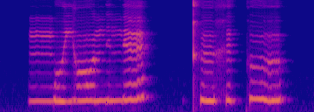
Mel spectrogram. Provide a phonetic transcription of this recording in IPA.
mː o j ɔː n i n ɛ | kʰ ø x ɛ k ɵ

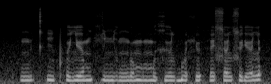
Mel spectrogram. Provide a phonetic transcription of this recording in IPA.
ŋ e kʰ i pʰ ɵ lʲ ɜ m ç ɤ ɲ ɤ ŋ ɵ m o m o xʲ o l b ɵ ɬ y h e s ə l s ɵ ɾʲ ɜ l

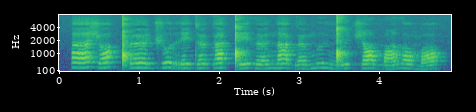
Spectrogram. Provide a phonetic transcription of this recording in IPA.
a˨˩˦ ʒ ɒ˩˥ ǃʰ œ˩˧˩ d͡ʒ o˧˥˧ r e˩˧˩ d œ˩˧˩ ɡ a˧˥˧ ǃ e˩˥ ð œ˨˩˦ n a˧˥˧ ɡ œ˩˧˩ m ɯ˦˥ ŋ͡ǃ ɯ˩˥ t͡ʃ ɑ˧˥˧ m ɑ˨˩˦ ð ɔ˦˨ m ɒ˩˥

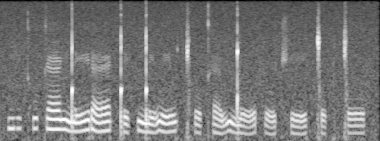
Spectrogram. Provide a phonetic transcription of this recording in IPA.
j i˦ kʰ u˦ k æː˦ ŋ͡ǃ eː˨˦ ɾ æː˨˦ ǃ e˨˩˦ k ŋ͡ǃ e˨˩˦ w eː˨˦ w ǀʰ o˨˩˦ kʰ æ˨˩˦ w ŋ͡ǃ oː˨˩˦ f oː˨˩˦ t͡ʃʰ eː˨˩˦ ǀ o˨˩˦ k ǀ o˦

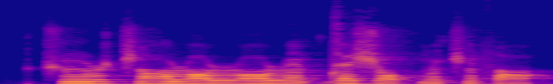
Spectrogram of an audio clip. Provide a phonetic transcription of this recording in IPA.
t͡ʃ ũ ɹ t͡ʃ ɑ̃ ɹ ɒ ɹ ɔ ɹ ɛ̃ p d ɛ ʒ ɔ p b ə̃ t͡ʃ ə̃ θ ɑ

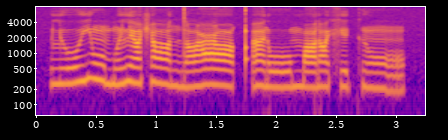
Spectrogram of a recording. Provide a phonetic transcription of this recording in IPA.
lʲ oː j õː b ə̃ lʲ ɑ̃ ʃ ɑ̃ː n d ɑ̃ ʕ ɑː qʼ ɛ̃ ɾ oː m ɑ ɾ ɑ̃ xʲ ɛ kʲ õː

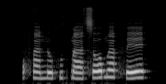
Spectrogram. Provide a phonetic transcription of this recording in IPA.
f ã˨ n o˨ f u˨ k͡p ã˨ s ɔ˨˦ b ã˦˨ f ɛ˨˦

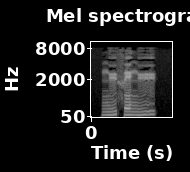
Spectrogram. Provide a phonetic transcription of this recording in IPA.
ŋ y f e ŋ y

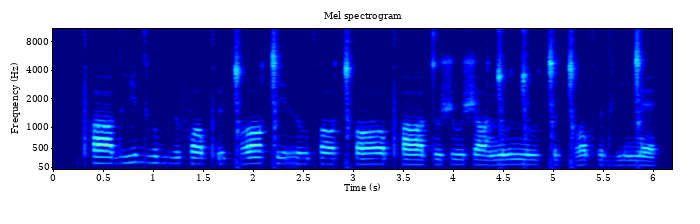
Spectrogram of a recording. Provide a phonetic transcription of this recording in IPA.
pʰ ɒː dʱ i dʱ u bʱ ɯ f ɔ pʼ ʉ ɡ͡ǀ ɔː ǀ i r uː pʰ ɔː ǀʰ ɔː pʰ ɒː t u ʃ uː ʃ ɒː ŋ͡ǀ u ŋ͡ǀ uː ǀ ɯ ɡ͡ǀ ɔ pʰ ɯ dʱ iː ŋ͡ǀ ɛ

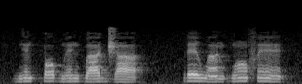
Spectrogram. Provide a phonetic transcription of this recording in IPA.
ɡ ɛ̃˧ k͡p ɔ˧ b ɛ̃˧ ɡ͡b a˧ d͡ʒ a˨ | ɾ ɛ˦ w ã˧ ɡ͡b ɔ̃˦ f ɛ̃˦˨

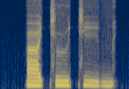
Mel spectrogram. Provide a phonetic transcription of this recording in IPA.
a c ɯ c i b

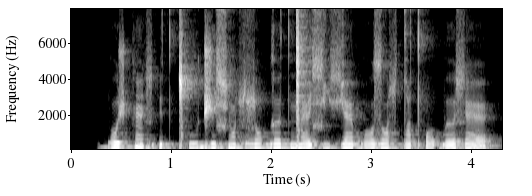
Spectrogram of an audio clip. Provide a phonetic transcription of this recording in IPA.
b ɔ ʒ k æ̃ ɬ ʔ ɪ t ǀʰ u d͡ʒ ə ɕ ɔ̃ ɬ ɮ ɔ ɡ ɜ t ŋ͡ǀ æ ɕ i ç æ b ɔ z ɔ ɬ dˤ ə t ʔ ɔ b ɜ ɬ æ

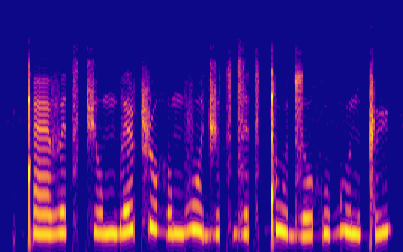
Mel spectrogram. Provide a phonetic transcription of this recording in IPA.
ǃ æ v ɛ t͡s t͡ʃ o m b ɛ ʈ͡ʂ o h o m v o d͡ʒ u t͡s d͡z ɛ t͡s ǃ u d͡z o x u ɓ u n ǁ y

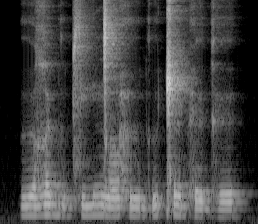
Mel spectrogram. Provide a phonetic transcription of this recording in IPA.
ɯː˩ ʁ ɘ˧ b ɯ˩ b s iː˩˧ ŋ͡ǀ ɑ˩˧ h ɯː˩ b ʔ ɯ˧˥ ǁ ɘː˧ b h ɘː˩ ɡʱ ɘ˩

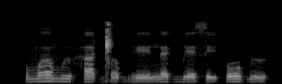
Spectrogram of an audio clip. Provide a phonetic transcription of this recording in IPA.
v ʌ v ɯ h a ɡ͡ǁ ʌ bʱ e n ɛ ɡ͡b e s i ʔ o ɓ ɯ

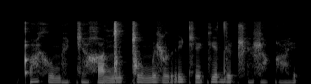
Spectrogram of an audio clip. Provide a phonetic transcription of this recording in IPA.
qʼ ɛ̤˦˥ x u˩ m ɛ̤˩ c ɛ̤˧˩ χ a˩ ŋ͡ǀ i˧˩ ǀ u˧˩ m i˧˩ ʐ u˩ r i˦˥ cʰ e˩ kʲ ɛ˦˥ d i˧˩ ʈ͡ʂʰ e̤˩ ʂ ɛ̤˩ q e̤˩

